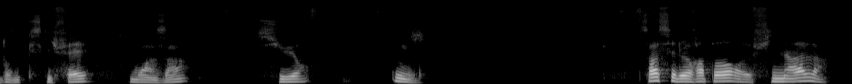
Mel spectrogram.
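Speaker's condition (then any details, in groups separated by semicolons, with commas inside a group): No condition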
